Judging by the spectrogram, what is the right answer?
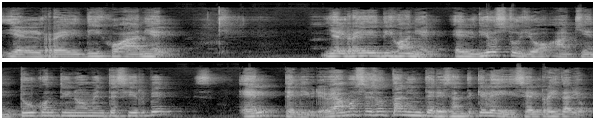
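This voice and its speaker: A man's voice: fairly high pitch, darkish tone. Man preaching in an echoey room. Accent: Colombian Spanish. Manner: unhurried Bible exposition with rhetorical questions and many hesitations. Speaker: pastor giving a devotional. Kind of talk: sermon devotional.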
